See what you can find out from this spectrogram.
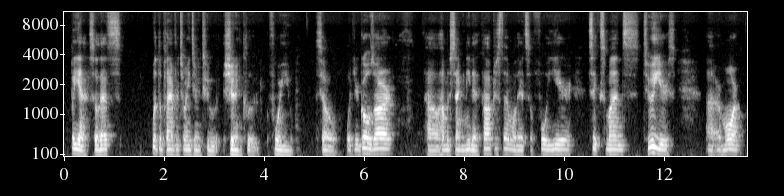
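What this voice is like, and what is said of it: Slightly raspy, throaty voice. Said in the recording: “I'm getting all better from COVID. I do have to take breaks in between recording this to clear my throat ... I'm sure you can hear it. I feel my voice getting a little raspy.”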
